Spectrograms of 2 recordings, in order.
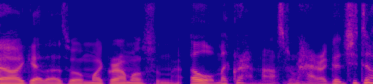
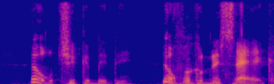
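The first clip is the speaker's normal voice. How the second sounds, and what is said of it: Put-on Northern English accent. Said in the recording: “She talks like that... It's a lovely, lovely calming accent, the Northern accent.”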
